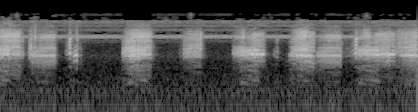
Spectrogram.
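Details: Frogs croaking by the waterside in wetlands: rasping, buzzy croaks of about a quarter second, given in uneven bursts roughly every half second to second, with short pauses between groups.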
